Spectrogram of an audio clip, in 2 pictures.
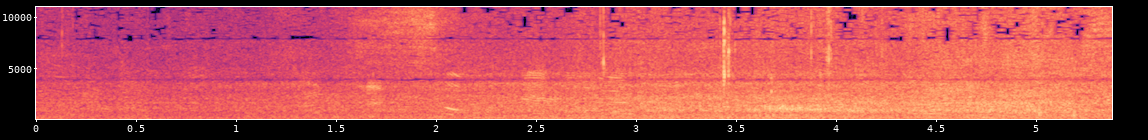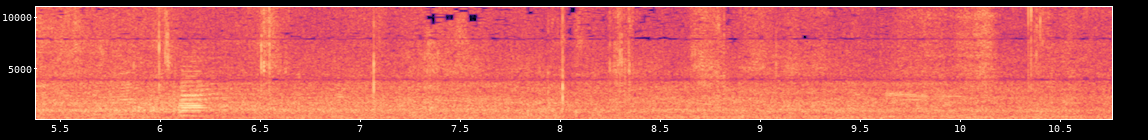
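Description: Downtown street ambience: steady traffic noise and the murmur of passers-by's voices, growing louder over the first few seconds. About six seconds in there is a short, rapidly pulsed tone.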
